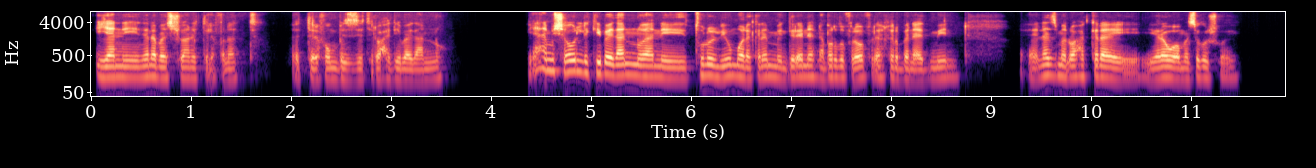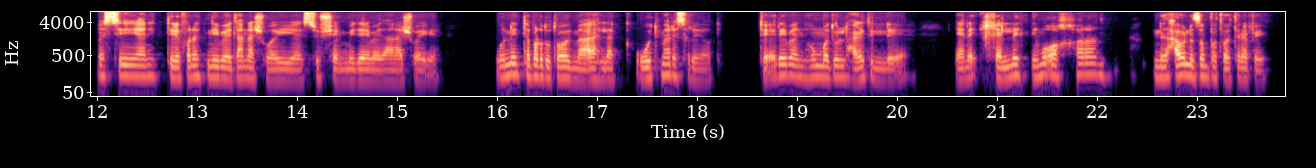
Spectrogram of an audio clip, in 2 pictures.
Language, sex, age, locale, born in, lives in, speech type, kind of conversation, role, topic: Arabic, male, 18-19, ar-EG, Egypt, Egypt, conversation, podcast, guest, إزاي بتنظّم وقتك بين الدراسة وحياتك؟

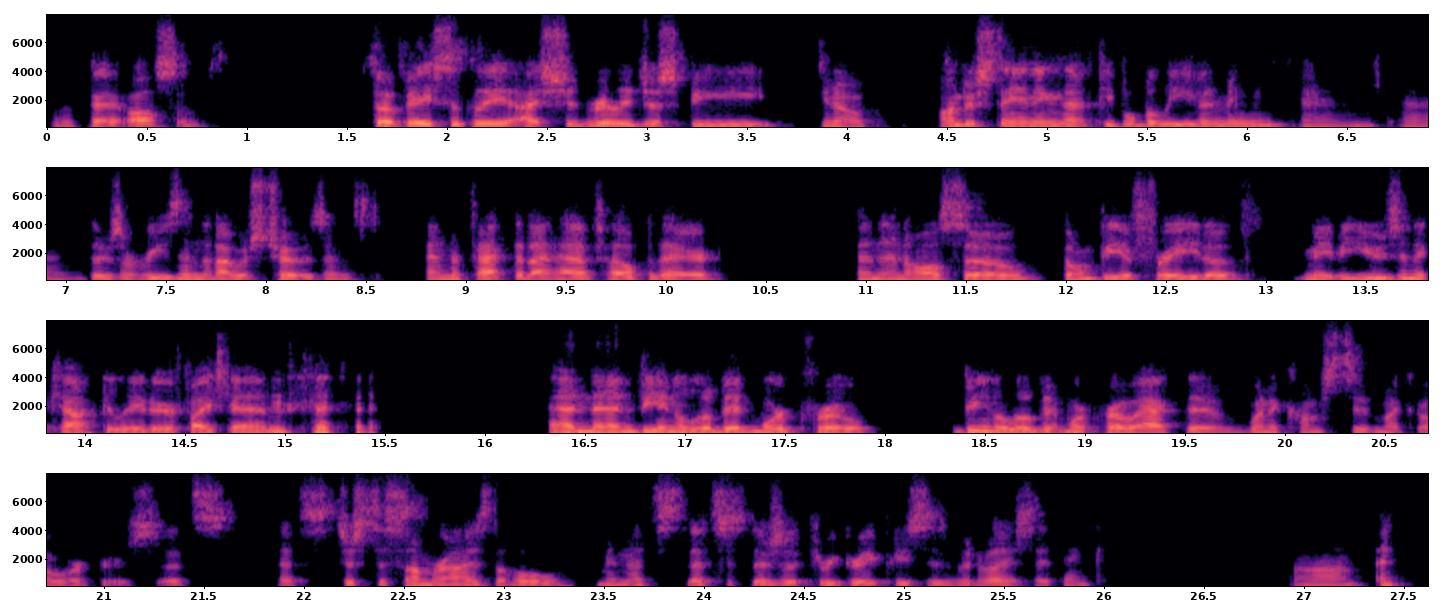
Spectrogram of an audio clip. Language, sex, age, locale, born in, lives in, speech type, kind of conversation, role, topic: English, male, 30-34, en-US, United States, United States, conversation, advice, user, How can I gain confidence and manage new responsibilities after an unexpected promotion?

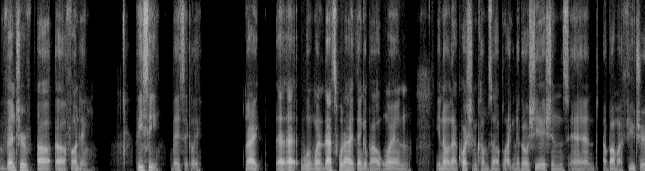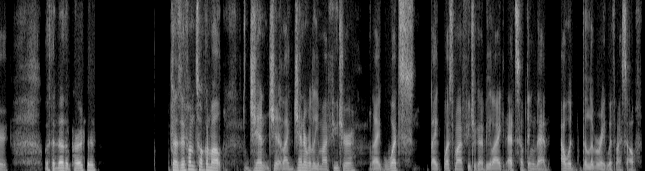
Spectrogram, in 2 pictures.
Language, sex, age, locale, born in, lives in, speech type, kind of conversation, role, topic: English, male, 25-29, en-US, United States, United States, conversation, unstructured, none, What is the hardest part about negotiating your future with others?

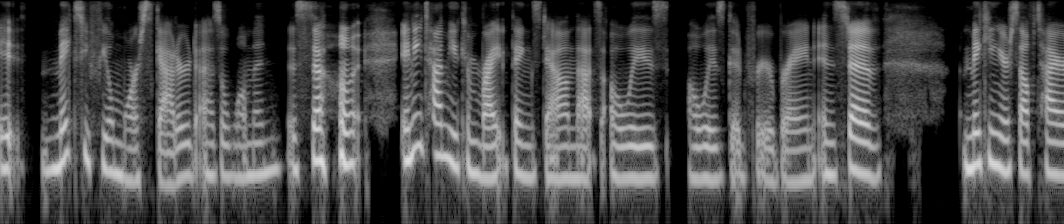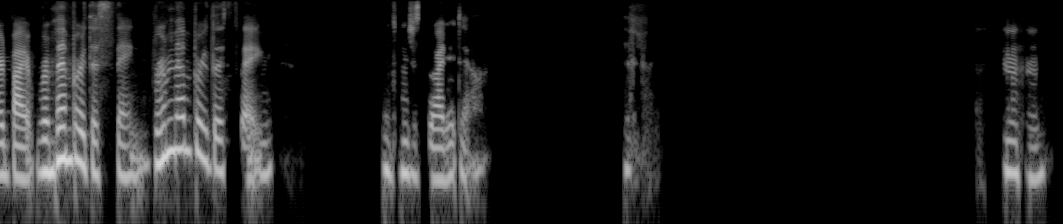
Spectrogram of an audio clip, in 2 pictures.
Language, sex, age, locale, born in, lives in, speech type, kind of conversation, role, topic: English, female, 35-39, en-US, United States, United States, conversation, advice, advisor, How can I manage feeling overwhelmed by school, chores, and activities?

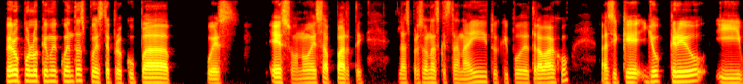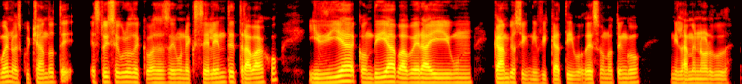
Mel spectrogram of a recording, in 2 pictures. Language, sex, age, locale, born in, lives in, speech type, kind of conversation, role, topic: Spanish, male, 30-34, es-MX, Mexico, Mexico, conversation, advice, advisor, ¿Cómo puedo saber qué tareas debo delegar y cuándo hacerlo?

